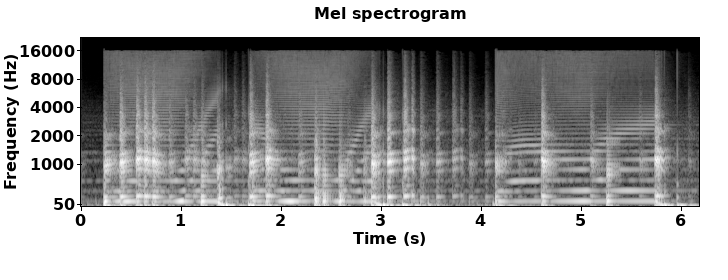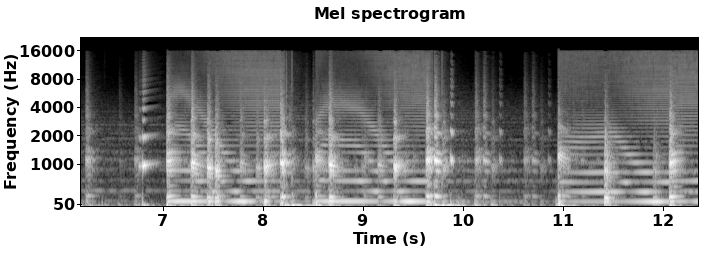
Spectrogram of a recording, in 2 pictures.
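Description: Sequenced modular-synth patch: an Uhlectronic telephone synthesizer driven by RYK 185 step sequencers, playing a fast run of short pitched notes and clicks over a steady low drone, with short breaks in the pattern. The sound runs through a Roland SPH-323 phase shifter, Metasonix S-1000 Wretch Machine, Peavey delay and reverb.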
